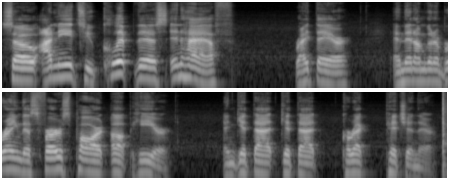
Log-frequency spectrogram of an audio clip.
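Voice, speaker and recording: A man with a Southern US accent speaks at a very slow pace. His fairly high voice has a bright, sharp tone. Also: very clean recording, silent background. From US South. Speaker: music production teacher. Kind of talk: tutorial. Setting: home studio. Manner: casual.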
